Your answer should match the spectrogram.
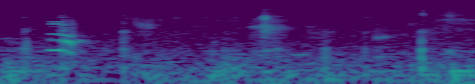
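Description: Near silence, broken in the first half second by a few faint, high, gliding squeaks of suppressed, breathless laughter.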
